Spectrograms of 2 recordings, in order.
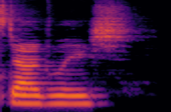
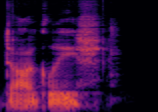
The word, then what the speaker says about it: Dalgleish: It's not spelled like Dogleash. It's Dalgleish? – No, it's Dogleash. – But yeah, it sounds like Dogleash.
